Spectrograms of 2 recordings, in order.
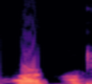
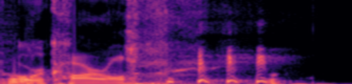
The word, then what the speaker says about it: Orc Carl: I thought it was Orcal. That's how you pronounce it. It's Orc Carl.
